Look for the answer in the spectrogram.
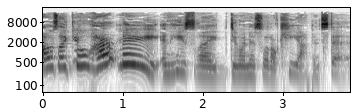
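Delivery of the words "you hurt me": shrill, very loud, high-pitched pained wail. Lying on the ground after landing on a shoulder, speaker retells a pained wail. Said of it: "as I'm wailing in pain".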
